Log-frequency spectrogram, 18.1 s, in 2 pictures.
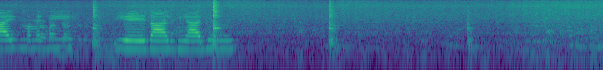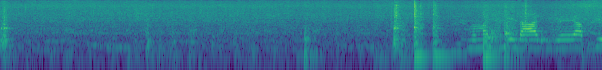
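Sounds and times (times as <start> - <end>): food sizzling in a pan: 0.0 - 18.0
metal utensils clinking on pots: 1.4 - 1.7, 14.9 - 17.1.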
